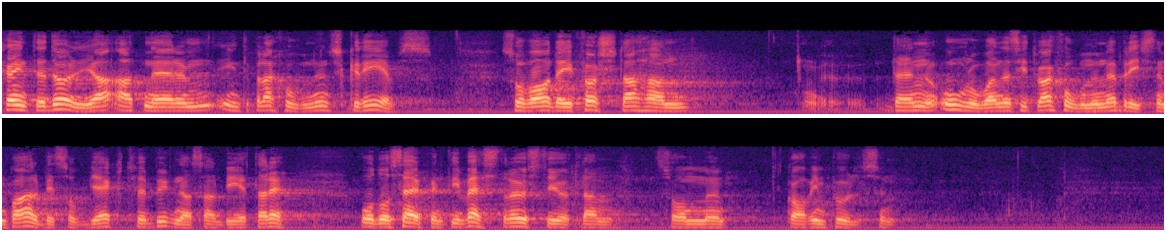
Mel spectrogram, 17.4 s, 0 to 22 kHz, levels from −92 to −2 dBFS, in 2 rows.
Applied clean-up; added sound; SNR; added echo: none; none; none; none.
